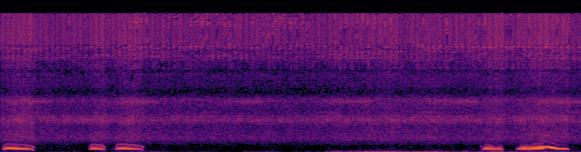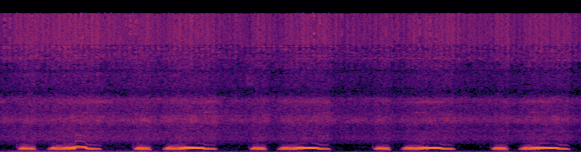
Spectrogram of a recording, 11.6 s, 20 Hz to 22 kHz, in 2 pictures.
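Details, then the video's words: A two-note coo from a large Thổ Hú spotted dove, one pair and then a silent gap, before a steady series of short-then-long falling coos resumes over a low background rumble. "Thổ Hú âm gù hay.gù 2 âm gù quá tốt"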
